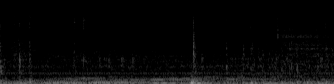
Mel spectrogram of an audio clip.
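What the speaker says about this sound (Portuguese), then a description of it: "Se eu digitar aqui" A computer keyboard typed on during a Visual Basic .NET lesson, a few soft scattered key clicks over a steady low background hum, quiet and close, with no talking.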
